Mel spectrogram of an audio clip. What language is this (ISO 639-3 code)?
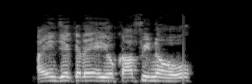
snd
